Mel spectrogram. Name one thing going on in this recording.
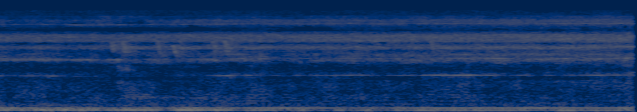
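A wooden hive frame scrapes as it is lifted from a beehive.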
